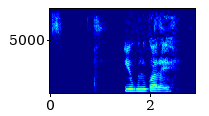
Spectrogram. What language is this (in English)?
Lasi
